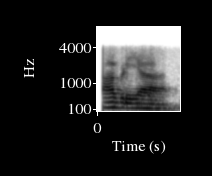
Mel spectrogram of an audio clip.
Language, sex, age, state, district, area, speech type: Tamil, male, 45-60, Tamil Nadu, Tiruppur, urban, conversation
